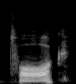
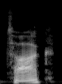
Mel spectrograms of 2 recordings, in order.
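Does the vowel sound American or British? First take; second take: British; American. First: It has a long rounded British O vowel. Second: It has a more open American A vowel. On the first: "uma vogal mais longa como um O britânico" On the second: "abrir mais para um A americano"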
